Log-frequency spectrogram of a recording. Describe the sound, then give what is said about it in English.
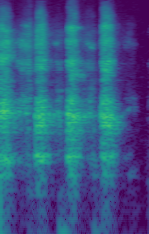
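Rapid, heavy panting from a person running on the spot and breathing as hard as possible: four quick, loud breathy gasps in a steady rhythm, with no talking. “I don't know if people are listening or watching this, but picture me running down on the spot and breathing as much as possible.”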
